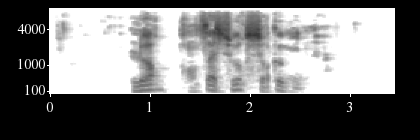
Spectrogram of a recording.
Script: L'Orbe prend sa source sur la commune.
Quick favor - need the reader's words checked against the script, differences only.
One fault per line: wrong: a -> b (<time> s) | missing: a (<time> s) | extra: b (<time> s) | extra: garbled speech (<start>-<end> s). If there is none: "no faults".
missing: la (2.2 s)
